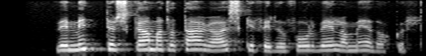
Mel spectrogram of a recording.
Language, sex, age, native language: Icelandic, female, 40-49, Icelandic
